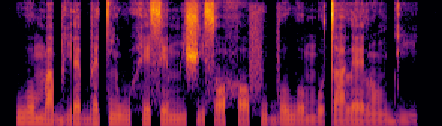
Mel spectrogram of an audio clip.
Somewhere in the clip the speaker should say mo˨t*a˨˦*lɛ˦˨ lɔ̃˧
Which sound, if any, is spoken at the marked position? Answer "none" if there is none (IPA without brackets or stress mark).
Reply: a˨˦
